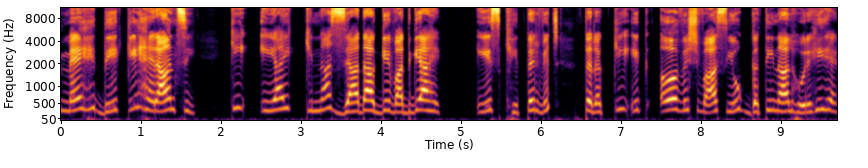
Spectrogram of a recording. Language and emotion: Punjabi, surprised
